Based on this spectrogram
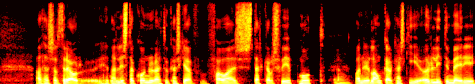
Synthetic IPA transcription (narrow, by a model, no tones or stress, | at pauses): a̰ðθɛsːaɾ̥θɾjawɾçɛt̪nalɪst̪akʰɔːnʏɾajht̪ʏkʰanscɪaðfaːwaðɪsːt̪ɛr̥kaɾasvɪːpmowt̪ma̰nːɪɾlawŋkaɾ̥kʰanscɪ̰œ̰ɾliːt̪ɪmeːjɾɪ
